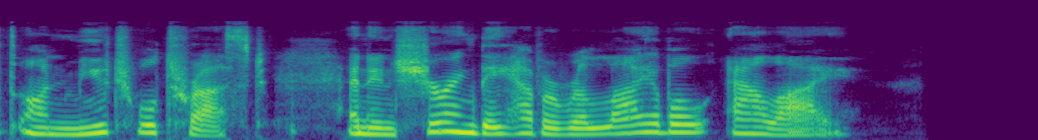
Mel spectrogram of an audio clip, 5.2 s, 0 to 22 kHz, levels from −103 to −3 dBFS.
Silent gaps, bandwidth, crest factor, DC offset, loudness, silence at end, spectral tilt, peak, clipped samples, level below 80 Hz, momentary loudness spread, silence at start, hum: none; 10 kHz; 16 dB; under 0.1%; -19 LUFS; 0.95 s; -6 dB/octave; -4 dBFS; under 0.1%; -70 dBFS; 11 LU; 0.05 s; none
